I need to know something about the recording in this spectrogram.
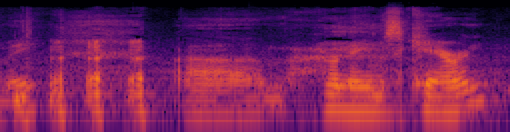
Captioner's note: laughs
